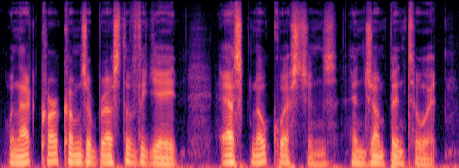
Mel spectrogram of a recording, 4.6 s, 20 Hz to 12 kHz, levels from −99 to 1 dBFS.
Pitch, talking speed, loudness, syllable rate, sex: 90 Hz, 195 wpm, -19 LUFS, 5.1 syllables/s, male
